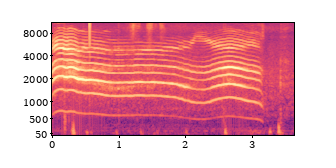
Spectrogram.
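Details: Female domestic cat, said to like grumbling and to be easily annoyed, complaining indoors in a bad mood. She gives one long drawn-out meow of about three seconds, steady and slightly wavering, then falling at the end, over faint tapping clicks.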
